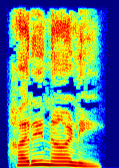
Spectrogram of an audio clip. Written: ಹರಿನಾಳಿ

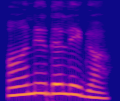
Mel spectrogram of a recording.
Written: ಆನೆದಲೆಗ

